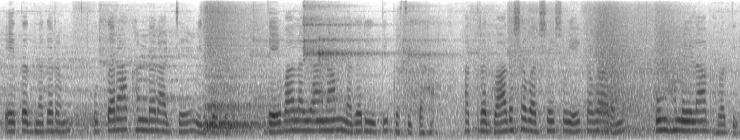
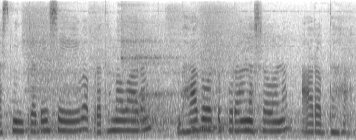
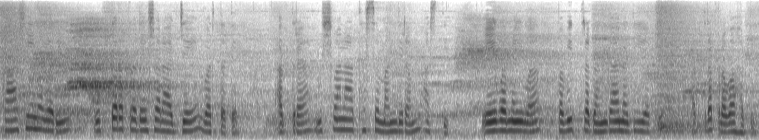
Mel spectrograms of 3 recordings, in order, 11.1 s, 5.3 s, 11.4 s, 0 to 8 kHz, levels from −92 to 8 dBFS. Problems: constant background noise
